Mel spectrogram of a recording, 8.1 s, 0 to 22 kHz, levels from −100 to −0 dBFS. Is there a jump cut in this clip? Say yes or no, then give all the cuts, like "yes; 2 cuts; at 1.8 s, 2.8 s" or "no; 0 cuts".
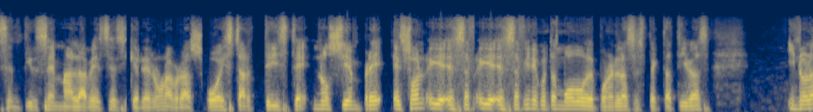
yes; 5 cuts; at 1.3 s, 2.0 s, 3.9 s, 4.7 s, 5.6 s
